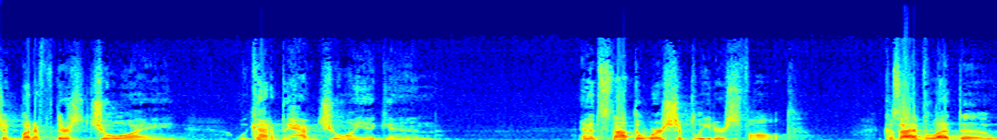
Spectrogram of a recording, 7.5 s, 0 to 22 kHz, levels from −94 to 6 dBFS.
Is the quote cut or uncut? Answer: uncut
